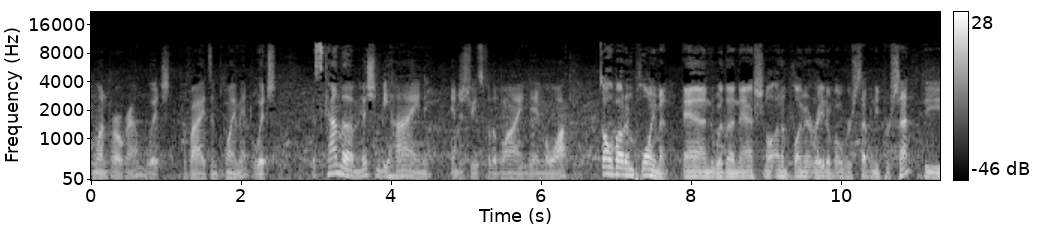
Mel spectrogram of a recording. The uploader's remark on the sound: Live from DC. At the National Industries for the Blind Expo in Washington DC.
